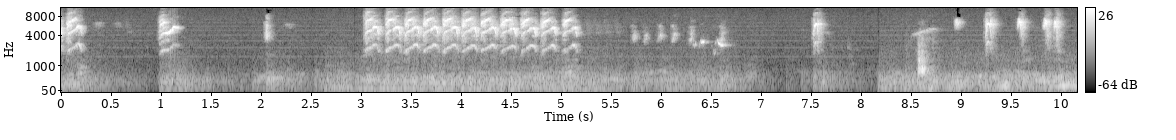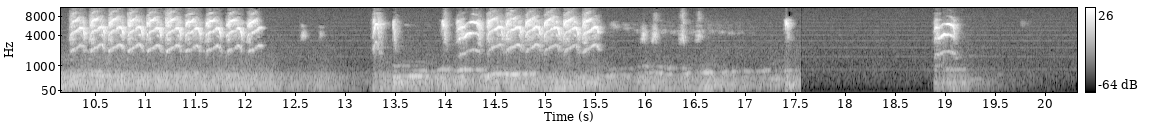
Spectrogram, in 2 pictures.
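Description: A small bird sings rapid, trilling phrases and sharp chirps close by.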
